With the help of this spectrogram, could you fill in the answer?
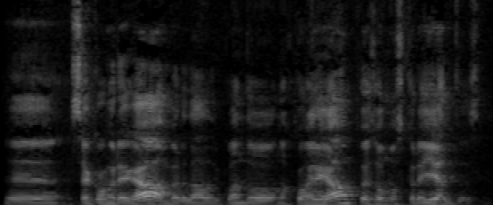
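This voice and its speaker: A man preaching a sermon and teaching from scripture, speaking haltingly with frequent rhetorical tag questions. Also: medium pitch, steady tone, a little mellow. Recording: noisy room ambience.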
